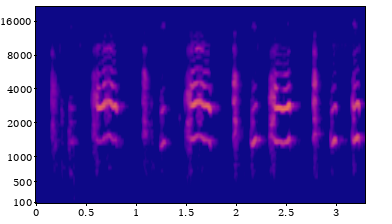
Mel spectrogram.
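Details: Cockatiel singing as it plays: loud buzzy warbled syllables alternating with short sharp chirps, a quick uneven rhythm.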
